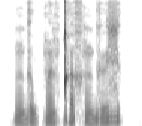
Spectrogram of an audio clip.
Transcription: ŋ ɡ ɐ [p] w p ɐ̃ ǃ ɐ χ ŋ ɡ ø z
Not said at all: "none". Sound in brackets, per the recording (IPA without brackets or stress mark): none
